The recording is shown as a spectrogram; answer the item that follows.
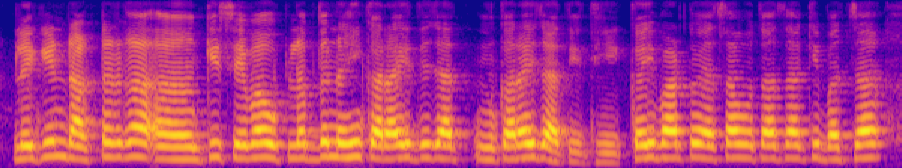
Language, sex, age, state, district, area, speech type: Hindi, female, 45-60, Madhya Pradesh, Betul, urban, spontaneous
